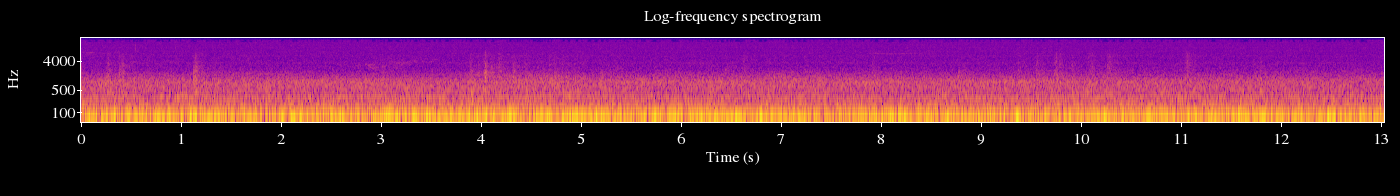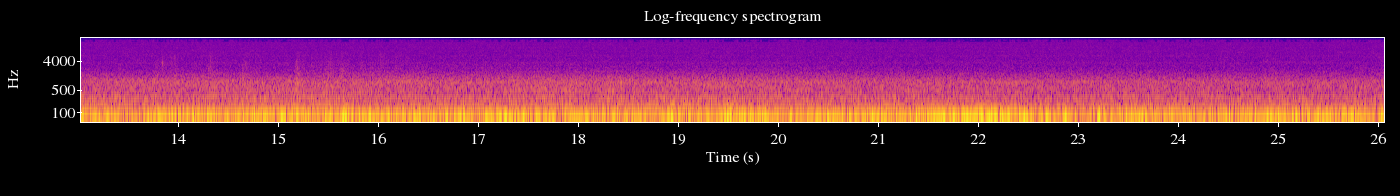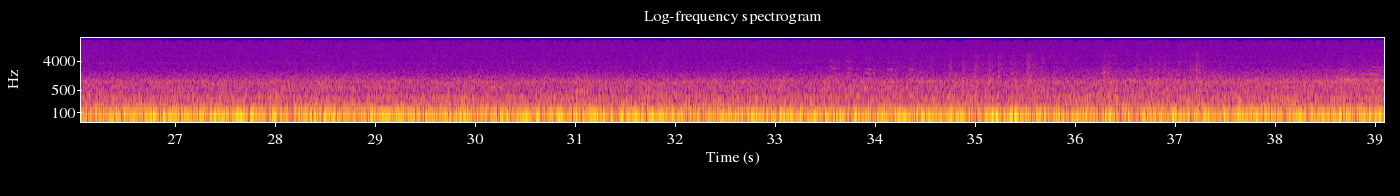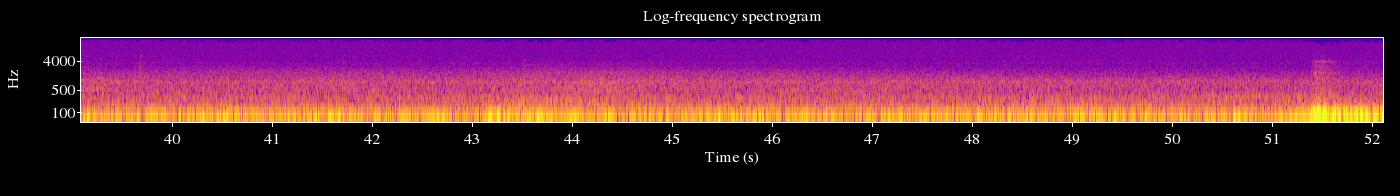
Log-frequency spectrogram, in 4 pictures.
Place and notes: Dorridge, West Midlands, UK - Garden 6
3 minute recording of my back garden recorded on a Yamaha Pocketrak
